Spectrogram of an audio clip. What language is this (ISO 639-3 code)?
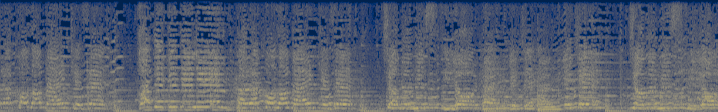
tur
